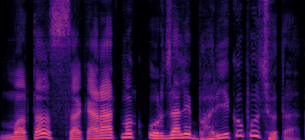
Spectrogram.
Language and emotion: Nepali, happy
